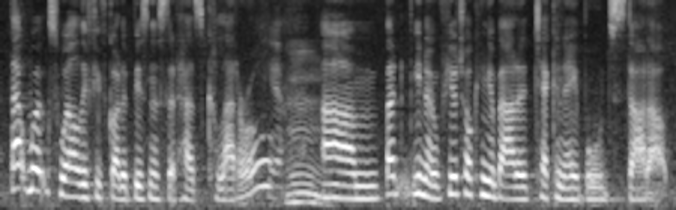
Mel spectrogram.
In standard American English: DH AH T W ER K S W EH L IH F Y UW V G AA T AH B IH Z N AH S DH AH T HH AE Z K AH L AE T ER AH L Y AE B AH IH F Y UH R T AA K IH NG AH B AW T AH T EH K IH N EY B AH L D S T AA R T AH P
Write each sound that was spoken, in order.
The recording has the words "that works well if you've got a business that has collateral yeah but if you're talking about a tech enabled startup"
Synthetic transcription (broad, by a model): DH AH T W ER K S W EH L IH F Y UW V G AA T AH B IH Z N AH S DH AH T HH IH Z K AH L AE T ER AH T Y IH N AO IH F Y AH R T AA K IH NG AH B AW T AH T EH K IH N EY B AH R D S T AA R T AH P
